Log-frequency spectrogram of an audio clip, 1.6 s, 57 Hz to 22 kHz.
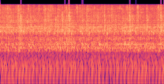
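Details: MBK 51 moped with Cobra exhaust cracked and broken off, can't be fixed in place: loud, harsh, raspy idle with fast crackling pops and almost no muffling; exhaust to be ground out and welded.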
